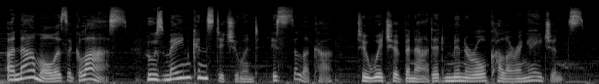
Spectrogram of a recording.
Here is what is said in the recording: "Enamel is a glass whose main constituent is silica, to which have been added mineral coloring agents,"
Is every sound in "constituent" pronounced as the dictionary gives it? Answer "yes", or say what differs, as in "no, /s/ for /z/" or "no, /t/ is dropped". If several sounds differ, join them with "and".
yes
